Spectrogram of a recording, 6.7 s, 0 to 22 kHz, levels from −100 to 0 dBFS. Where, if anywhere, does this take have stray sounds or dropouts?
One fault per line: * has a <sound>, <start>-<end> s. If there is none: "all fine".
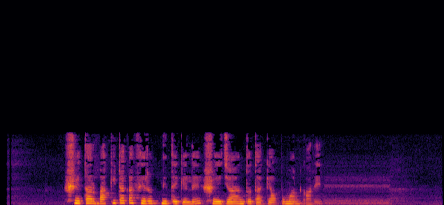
all fine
